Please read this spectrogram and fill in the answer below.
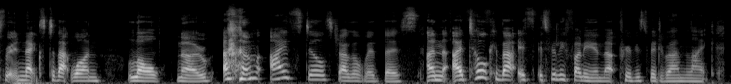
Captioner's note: laughs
